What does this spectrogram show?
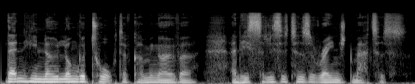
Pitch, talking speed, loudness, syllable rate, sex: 105 Hz, 190 wpm, -18 LUFS, 6.3 syllables/s, male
